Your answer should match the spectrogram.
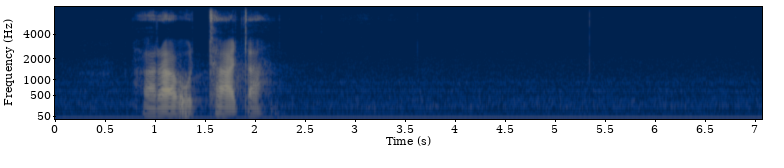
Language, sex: Venda, male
